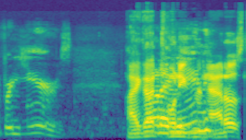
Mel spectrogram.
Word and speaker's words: Granato: I got Tony Granato's name wrong for the longest time. I called him Tony Granto. And I finally realized there was an A in the middle.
